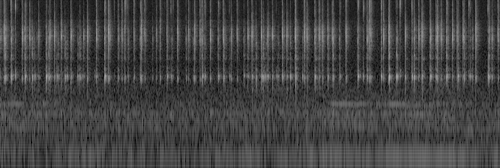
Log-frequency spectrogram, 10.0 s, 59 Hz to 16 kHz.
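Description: Long nails tap rapidly on the curved surface of a small, thick, clear glass bowl held up in both hands, hollow and empty. It makes a dense, steady stream of sharp, bright clicks that die away almost instantly, each carrying a faint glassy ping around 1.25 kHz, over a quiet low hum.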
